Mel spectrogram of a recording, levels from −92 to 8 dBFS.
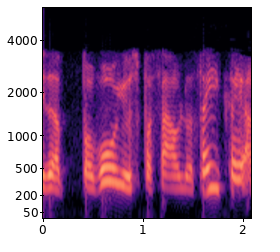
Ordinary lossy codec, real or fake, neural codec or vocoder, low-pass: MP3, 32 kbps; real; none; 5.4 kHz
